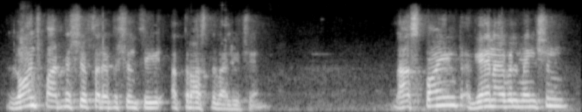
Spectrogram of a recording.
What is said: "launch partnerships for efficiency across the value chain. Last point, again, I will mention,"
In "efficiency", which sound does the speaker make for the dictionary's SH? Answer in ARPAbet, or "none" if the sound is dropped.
SH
